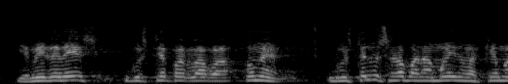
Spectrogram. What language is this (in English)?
Catalan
